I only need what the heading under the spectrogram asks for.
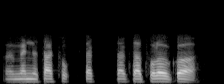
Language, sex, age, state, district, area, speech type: Manipuri, male, 18-30, Manipur, Chandel, rural, conversation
